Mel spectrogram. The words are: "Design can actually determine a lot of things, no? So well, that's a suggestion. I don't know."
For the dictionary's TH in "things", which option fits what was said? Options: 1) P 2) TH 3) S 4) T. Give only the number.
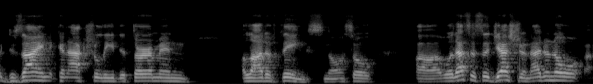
2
